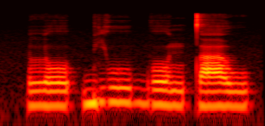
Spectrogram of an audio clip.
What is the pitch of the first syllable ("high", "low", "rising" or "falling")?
low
